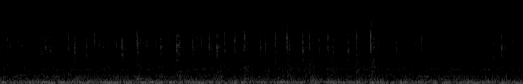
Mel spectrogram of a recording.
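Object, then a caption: Hardcover book with paper jacket. Long nails tap and scratch the front cover of a hardcover novel with a paper dust jacket, making a quick, uneven run of dry, bright clicks over a steady low hum. At the end, the book is moved closer to the side.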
